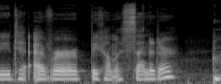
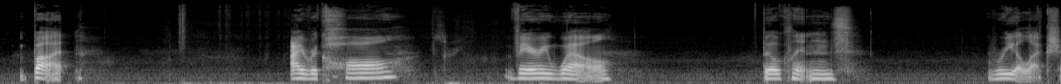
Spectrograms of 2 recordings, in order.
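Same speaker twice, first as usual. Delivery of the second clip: slow, halting, hesitant, searching-for-words delivery; 4 dB louder than usual. Recalling Bill Clinton's re-election while trying to remember, speaking slowly. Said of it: "I'm saying it slowly because I'm trying to remember".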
